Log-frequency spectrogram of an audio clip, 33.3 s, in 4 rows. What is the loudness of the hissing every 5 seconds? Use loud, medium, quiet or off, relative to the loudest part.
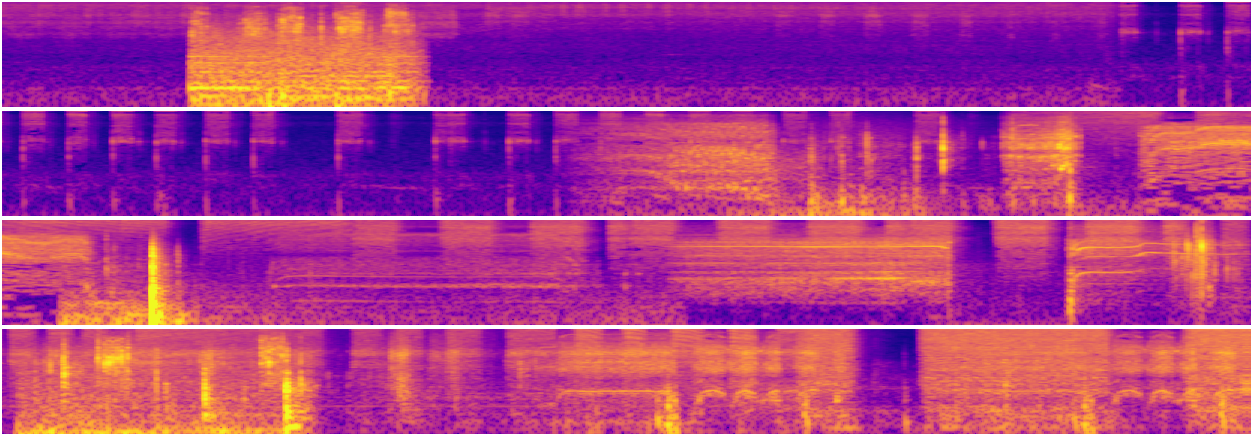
quiet, quiet, quiet, quiet, loud, medium, loud.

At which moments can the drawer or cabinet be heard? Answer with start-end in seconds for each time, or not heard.
17.1-17.9.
